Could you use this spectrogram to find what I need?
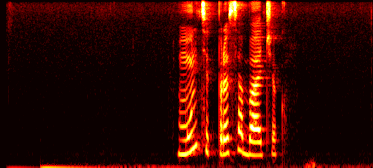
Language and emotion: Russian, positive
